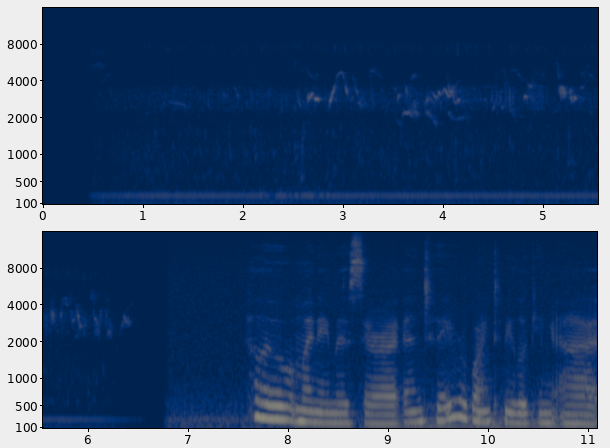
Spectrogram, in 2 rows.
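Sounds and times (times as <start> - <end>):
birds chirping and twittering: 0.5 - 6.6.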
